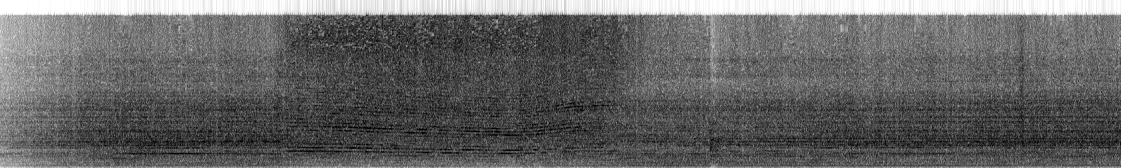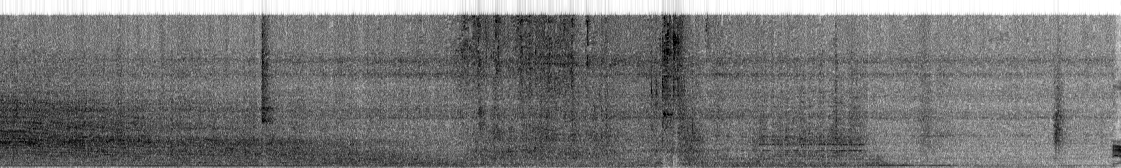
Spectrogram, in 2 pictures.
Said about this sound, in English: planer really does a nice job. It's got the spiral head with the carbide teeth in there.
